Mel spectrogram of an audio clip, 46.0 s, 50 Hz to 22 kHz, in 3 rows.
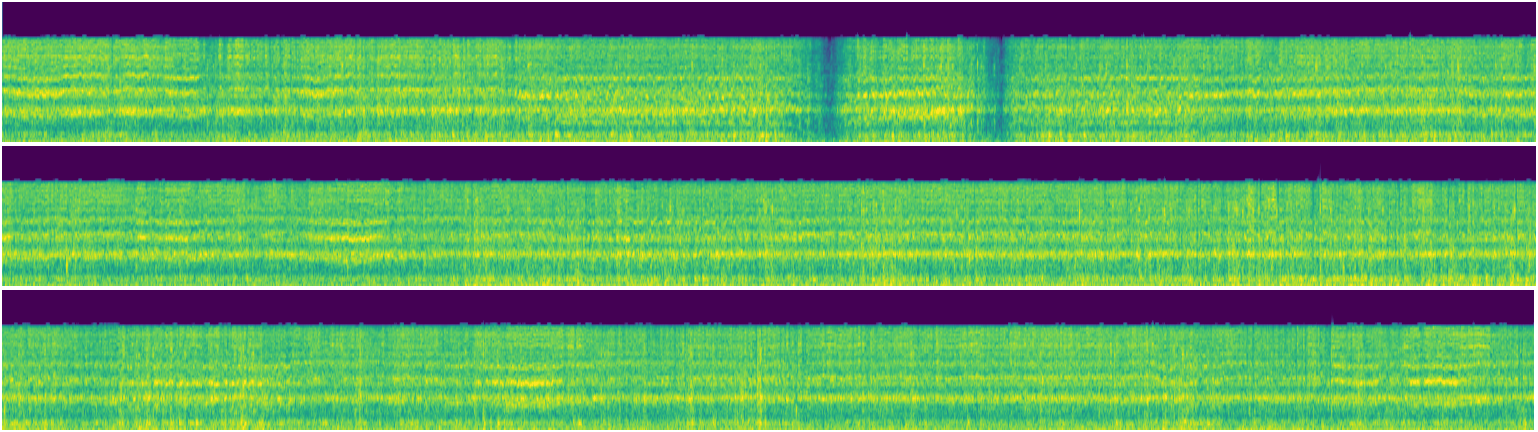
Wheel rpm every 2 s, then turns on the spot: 230, 230, 220, 190, 130, 160, 210, 230, 230, 230, 220, 220, 230, 230, 240, 230, 220, 230, 220, 230, 230, 230, 230.
none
